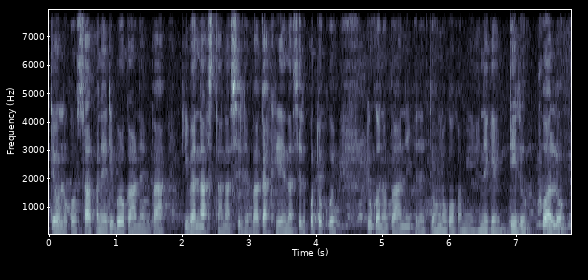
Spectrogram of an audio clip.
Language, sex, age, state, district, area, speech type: Assamese, female, 60+, Assam, Udalguri, rural, spontaneous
